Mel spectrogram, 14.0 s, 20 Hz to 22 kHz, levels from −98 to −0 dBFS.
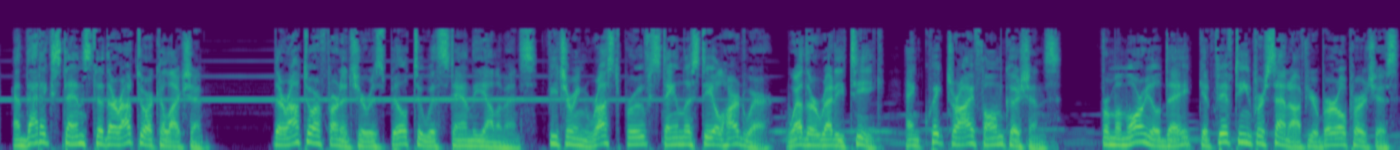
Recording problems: garbled, watery; slightly; nothing above 10.5 kHz
background music; noticeable; throughout; 20 dB below the speech

